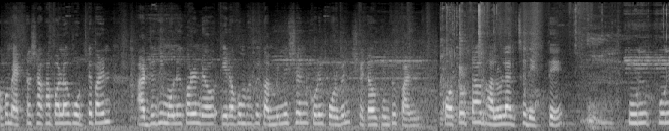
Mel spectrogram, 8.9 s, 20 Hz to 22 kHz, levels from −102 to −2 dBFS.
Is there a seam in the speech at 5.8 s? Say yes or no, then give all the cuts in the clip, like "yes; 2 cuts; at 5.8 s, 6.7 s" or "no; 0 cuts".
yes; 1 cut; at 5.8 s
